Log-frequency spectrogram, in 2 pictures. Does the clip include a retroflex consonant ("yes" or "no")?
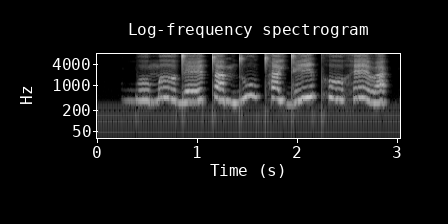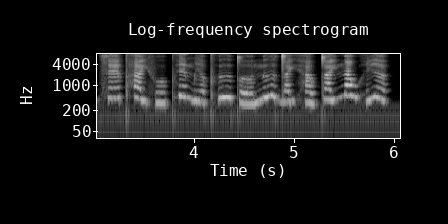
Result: no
